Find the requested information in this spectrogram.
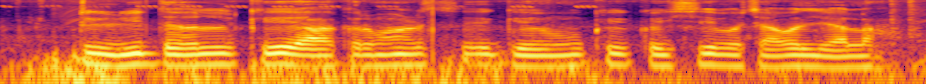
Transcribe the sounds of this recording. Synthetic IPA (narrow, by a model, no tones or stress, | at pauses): ʈiːɽid̪əlkeaːkɾəməɽseɡɛ̃ːõkekəɪsebət͡ʃaːʋəld͡ʒaːlaː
